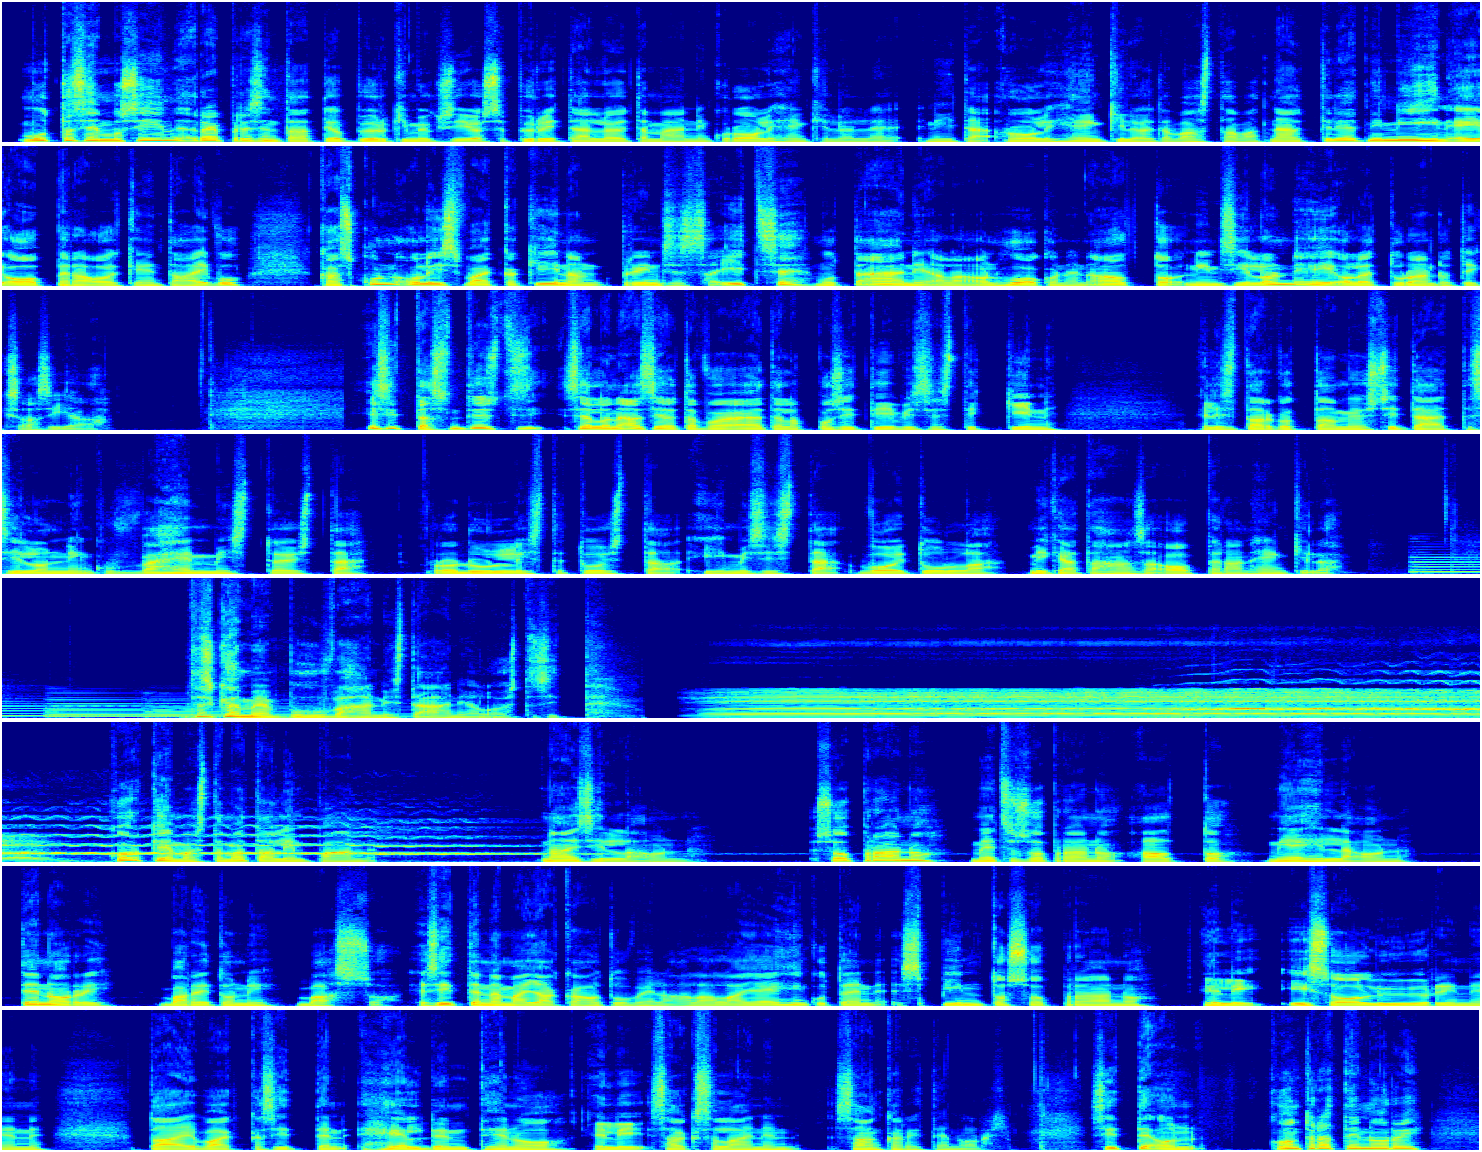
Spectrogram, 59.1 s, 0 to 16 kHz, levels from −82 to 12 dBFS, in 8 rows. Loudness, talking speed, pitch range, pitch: -20 LUFS, 105 wpm, 95-130 Hz, 110 Hz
